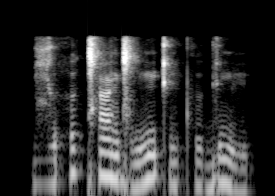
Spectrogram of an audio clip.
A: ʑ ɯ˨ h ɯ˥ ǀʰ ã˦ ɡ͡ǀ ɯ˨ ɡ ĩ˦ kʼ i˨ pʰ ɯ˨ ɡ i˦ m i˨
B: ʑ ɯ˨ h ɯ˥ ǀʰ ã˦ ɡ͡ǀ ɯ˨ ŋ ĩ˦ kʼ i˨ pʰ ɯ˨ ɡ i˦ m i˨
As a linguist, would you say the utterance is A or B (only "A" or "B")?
B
